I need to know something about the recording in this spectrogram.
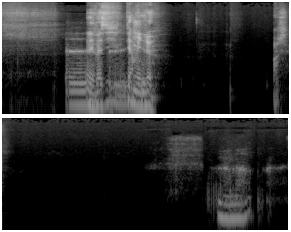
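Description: A young man speaks through a phone call.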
